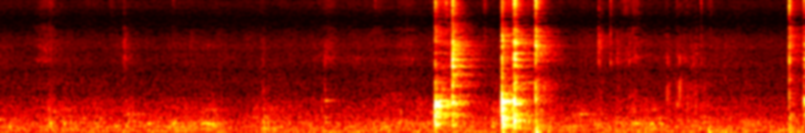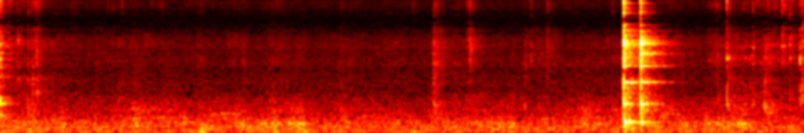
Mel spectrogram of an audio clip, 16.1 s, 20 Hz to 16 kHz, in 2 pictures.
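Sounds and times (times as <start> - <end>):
kitchen utensils and dishes clattering: 4.4 - 5.6, 14.3 - 16.0.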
